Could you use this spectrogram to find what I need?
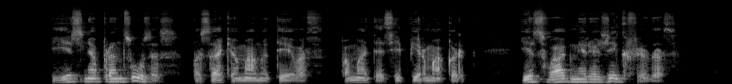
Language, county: Lithuanian, Panevėžys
